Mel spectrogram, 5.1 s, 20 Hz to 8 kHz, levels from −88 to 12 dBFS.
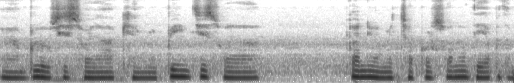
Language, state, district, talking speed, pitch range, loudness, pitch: Idu Mishmi, Arunachal Pradesh, Lower Dibang Valley, 140 wpm, 155-170 Hz, -16 LUFS, 160 Hz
